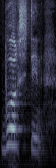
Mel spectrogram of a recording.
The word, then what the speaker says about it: Bursztyn: And my guest today is Bursztyn. Did I pronounce it correct? Bursztyn, almost. Bursztyn.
